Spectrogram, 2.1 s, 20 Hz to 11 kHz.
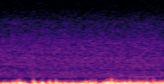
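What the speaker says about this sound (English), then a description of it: "a high velocity fan with the startup sound" A Lasko 20-inch high velocity fan runs with a dense, steady low whoosh and rumble of moving air, loud and close, with no voices.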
